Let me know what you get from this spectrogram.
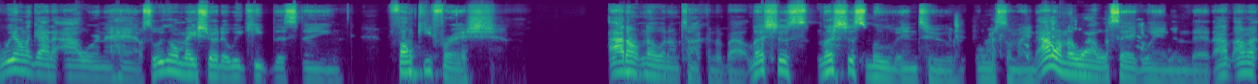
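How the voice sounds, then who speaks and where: A man hosting a casual podcast, raspy and hoarse after losing his voice, joking and laughing as he talks. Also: medium pitch, no echo. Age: adult over twenty-two. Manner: playful, joking, laughs often. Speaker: podcast host. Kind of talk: casual chat.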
